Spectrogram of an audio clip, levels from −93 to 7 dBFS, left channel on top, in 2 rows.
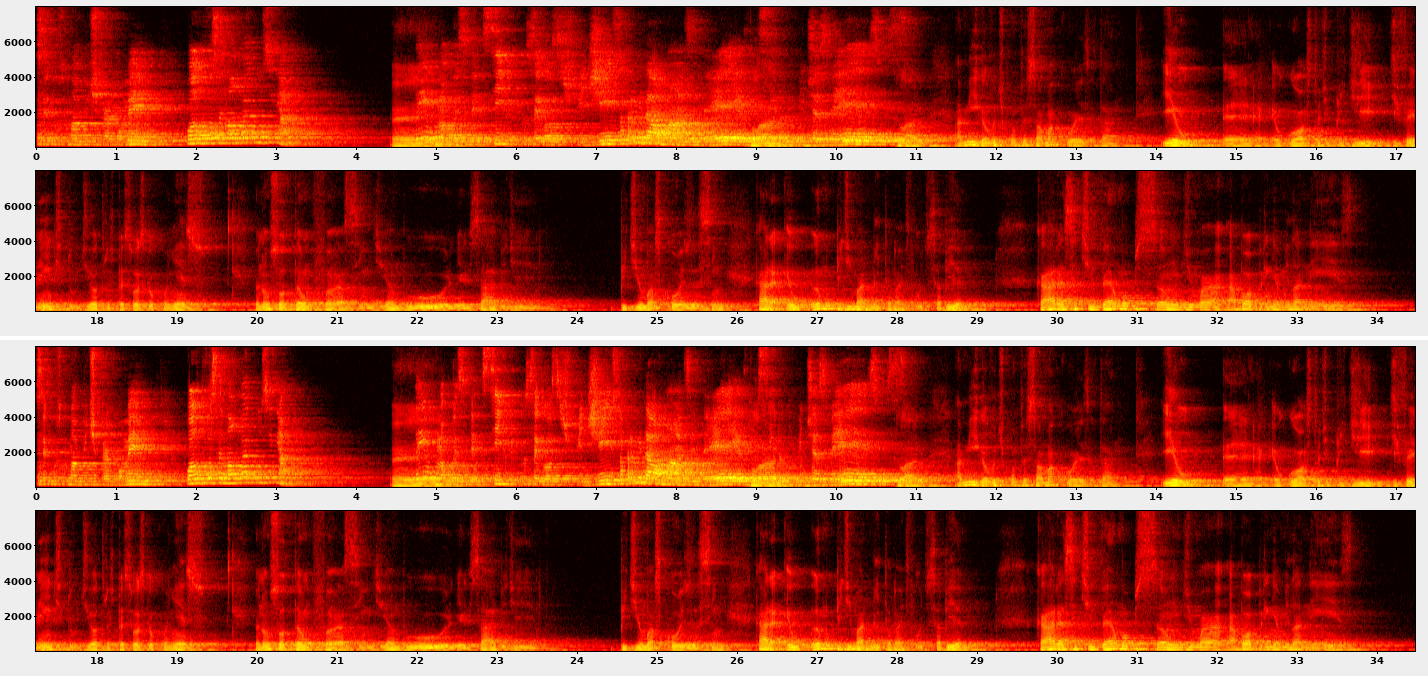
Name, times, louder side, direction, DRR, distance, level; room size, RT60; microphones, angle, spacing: voice 1, 0.0-3.2 4.7-10.7, right 1 dB, 85° right, -1 dB, 1.7 m, -24 dB
voice 2, 4.4-5.1 8.9-9.4 10.8-13.5 14.1-14.5 14.8-19.3 19.7-23.5 24.5-28.9 29.7-33.7, equal, 5° right, 4 dB, 0.4 m, -25 dB
12.0 x 4.8 x 6.0 m, 2.7 s
head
